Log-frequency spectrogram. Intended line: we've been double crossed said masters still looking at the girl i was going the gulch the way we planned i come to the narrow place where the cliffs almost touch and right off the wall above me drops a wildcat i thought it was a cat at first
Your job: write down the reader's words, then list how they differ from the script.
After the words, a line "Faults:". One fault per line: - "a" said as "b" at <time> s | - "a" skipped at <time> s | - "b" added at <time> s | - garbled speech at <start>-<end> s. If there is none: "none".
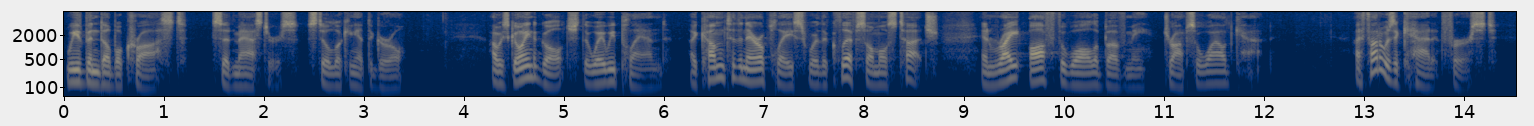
we've been double crossed said masters still looking at the girl i was going the gulch the way we planned i come to the narrow place where the cliffs almost touch and right off the wall above me drops a wildcat i thought it was a cat at first
Faults:
none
